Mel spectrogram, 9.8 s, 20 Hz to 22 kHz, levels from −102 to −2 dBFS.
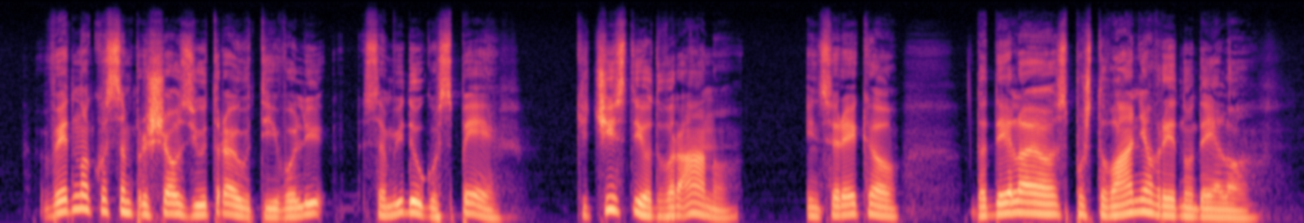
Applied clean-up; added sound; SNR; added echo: none; none; none; none.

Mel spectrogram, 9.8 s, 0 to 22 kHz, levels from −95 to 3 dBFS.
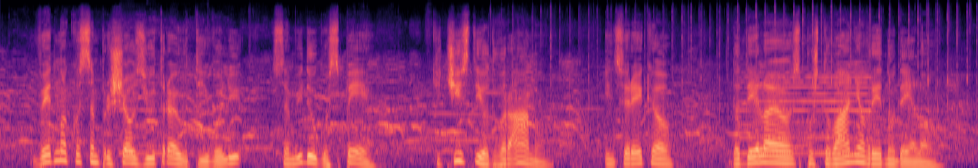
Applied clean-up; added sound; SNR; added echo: none; Crowd; 12 dB; none.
